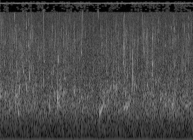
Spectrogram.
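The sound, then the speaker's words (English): A brook's water flows steadily over wet round stones in the morning, a soft continuous rushing with small bubbling gurgles rising now and then. It sounds fairly quiet, with no voices. “Water flowing over rocks.”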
